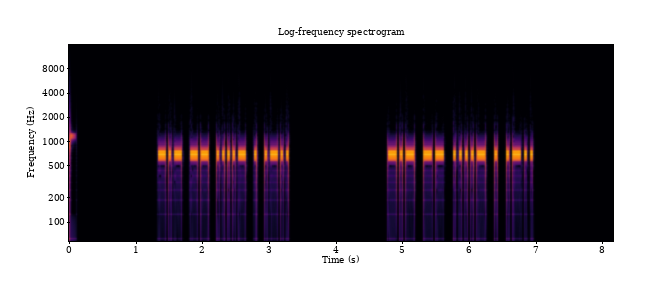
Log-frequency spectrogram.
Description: Morse code, heard as a keyed tone, about 28 wpm, 700 Hz. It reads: KM4EL KM4EL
